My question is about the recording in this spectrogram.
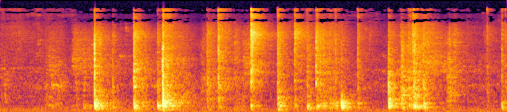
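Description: Plastic food containers and lids clattering against a stainless-steel kitchen sink as they are handled and set down: a quick string of about a dozen knocks, starting about a second in.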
